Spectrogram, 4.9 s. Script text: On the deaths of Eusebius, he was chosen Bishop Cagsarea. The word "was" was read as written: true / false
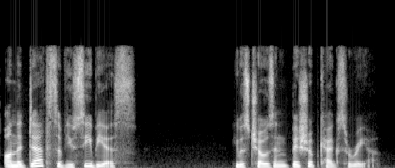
true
